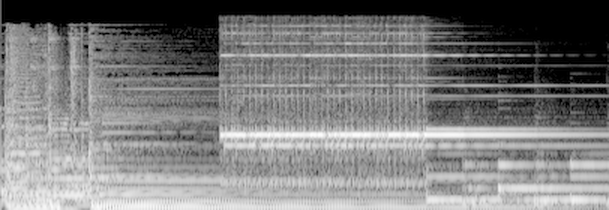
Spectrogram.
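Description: A telephone in a kitchen rings with a loud electronic ringtone, sustained melodic tones shifting pitch every second or two, heard alone with no talking.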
